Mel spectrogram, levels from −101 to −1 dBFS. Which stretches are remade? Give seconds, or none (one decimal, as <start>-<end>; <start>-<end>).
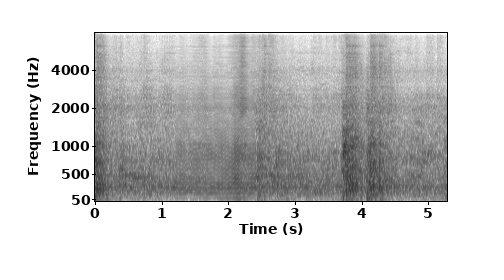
1.2-2.4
